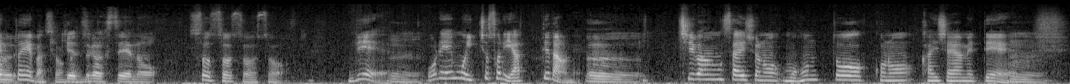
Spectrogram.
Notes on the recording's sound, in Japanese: 2ですが全体的にノイズが入っていて聞き取りづらいです、すみません。マイク関連寿命ですかね。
